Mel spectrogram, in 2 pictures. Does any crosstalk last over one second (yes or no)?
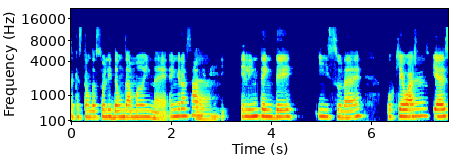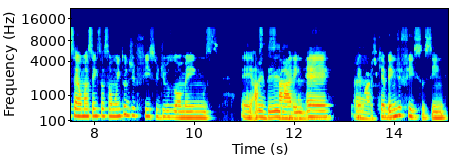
yes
